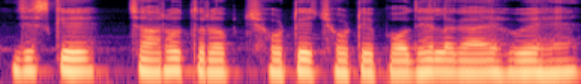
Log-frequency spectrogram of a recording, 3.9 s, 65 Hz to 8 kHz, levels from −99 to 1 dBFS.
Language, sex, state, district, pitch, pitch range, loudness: Hindi, male, Jharkhand, Ranchi, 130 Hz, 125-140 Hz, -15 LUFS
